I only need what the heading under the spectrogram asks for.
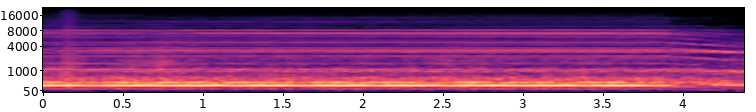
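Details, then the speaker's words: Cheap Joydeem dough mixer, bread-maker style, on mix setting running empty with no dough to check power draw: steady, even motor hum with a clean tone, then cuts off; healthy unloaded running. "I'll turn it on with nothing in it, and we'll take a look at the power that it uses just to run without any dough."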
